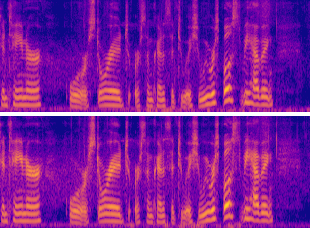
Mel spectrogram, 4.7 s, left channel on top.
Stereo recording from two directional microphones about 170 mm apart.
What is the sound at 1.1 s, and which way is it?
Speech, 15° right (ahead or behind).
